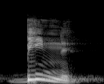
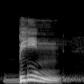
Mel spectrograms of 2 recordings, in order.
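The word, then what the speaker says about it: בִּין: entendimiento proviene del hebreo Bin b grande y n con acento en la i Bin y describe una capacidad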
